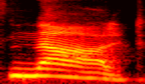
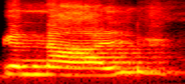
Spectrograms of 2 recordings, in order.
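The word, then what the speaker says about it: gnarled: I can pronounce it Ganald. Okay. So many times we hear this, Ganald. Okay, then the correct one is second one, Nalt.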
